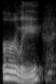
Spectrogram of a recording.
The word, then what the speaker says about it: early: this one slightly easier because the lee the l and early is a light l it starts its own syllable so i can start from the back lee early and basically i just have a vowel r a light l and a tense e sound early first syllable stress in that word as well so the li is short early and then in our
